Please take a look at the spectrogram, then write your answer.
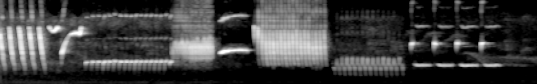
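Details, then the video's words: Yellow canary singing a training song in quick-changing tours: rapid clicks, then a flat sustained trill, a buzzy burst, short high whistles, a lower rattling roll and spaced piping notes. "Yellow Canary Singing | The Best Canary Training Song"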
